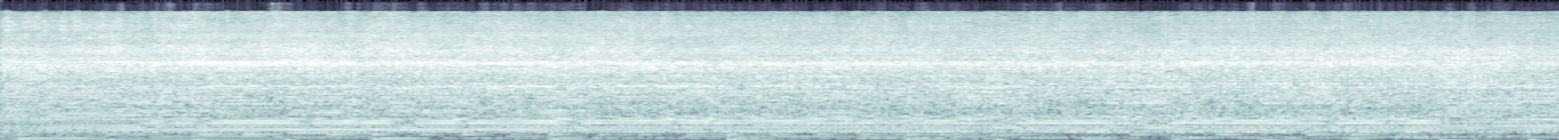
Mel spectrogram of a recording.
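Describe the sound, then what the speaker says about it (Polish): A cordless impact driver sinks large wood screws, its motor whine overlaid with a steady, rapid hammering rattle that pulses in repeated bursts close up, alone with no talking. "Wkręcanie dużych wkrętów. Zaczynamy od wkrętarki udarowej."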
